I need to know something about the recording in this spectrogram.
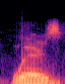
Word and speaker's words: wears: The rah sound, the صوت الرا يعتبر voiced، ولذلك هنا رغم أنها تكتب S إلا أنها تنطق Z، فنقول علي usually wears شماغ، wears not wears not S، وإنما هي تكتب S ولكن تنطق Z.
